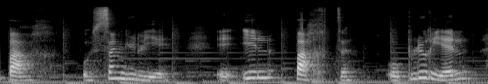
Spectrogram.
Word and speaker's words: partent: Ahora, fíjense que pour faire la différence entre il part au singulier et ils partent au pluriel, tengo que pronunciar bien la T final de la raíz al plural.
